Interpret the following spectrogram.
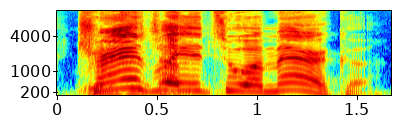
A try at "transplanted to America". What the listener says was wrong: Transplanted. You said translated.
